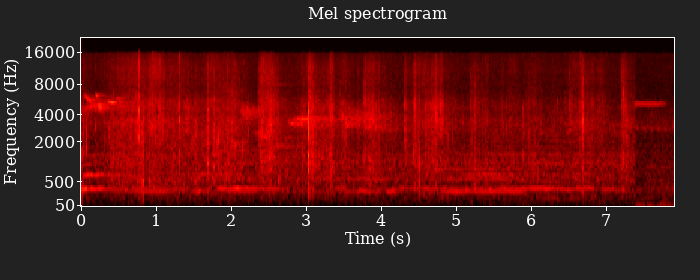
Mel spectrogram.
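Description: Footsteps swish through tall grass and fade into the distance.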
